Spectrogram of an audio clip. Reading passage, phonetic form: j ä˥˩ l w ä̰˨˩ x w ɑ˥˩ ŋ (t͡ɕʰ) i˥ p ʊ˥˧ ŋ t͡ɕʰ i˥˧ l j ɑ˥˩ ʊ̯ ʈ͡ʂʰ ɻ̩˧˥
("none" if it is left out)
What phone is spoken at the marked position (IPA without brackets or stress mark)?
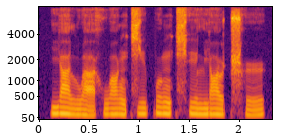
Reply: t͡ɕ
